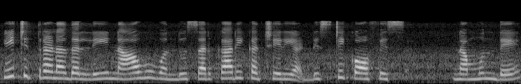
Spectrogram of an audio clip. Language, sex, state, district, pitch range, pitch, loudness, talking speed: Kannada, female, Karnataka, Bijapur, 250-305 Hz, 265 Hz, -20 LUFS, 115 wpm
